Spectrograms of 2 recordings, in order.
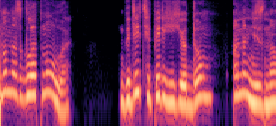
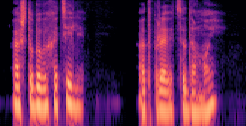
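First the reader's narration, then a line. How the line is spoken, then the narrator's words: Quiet answer. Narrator (Russian): Тихо ответила Гленис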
